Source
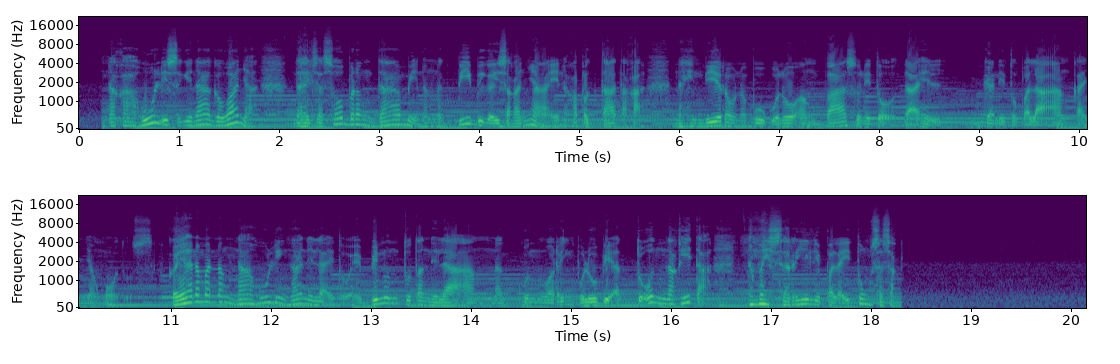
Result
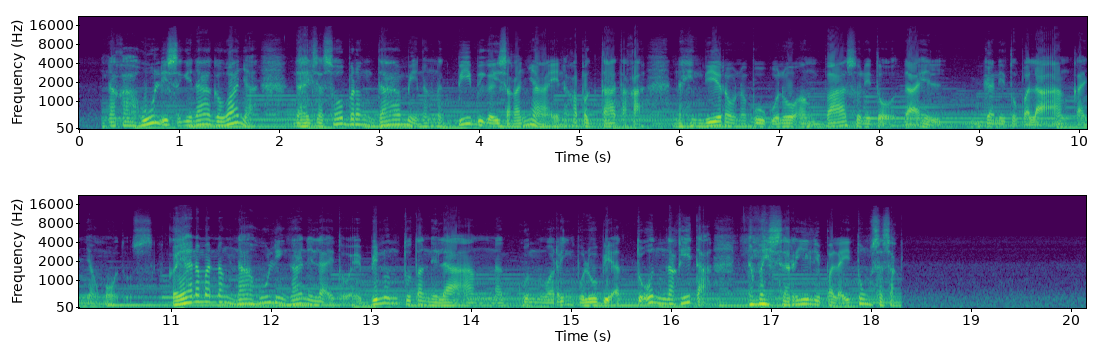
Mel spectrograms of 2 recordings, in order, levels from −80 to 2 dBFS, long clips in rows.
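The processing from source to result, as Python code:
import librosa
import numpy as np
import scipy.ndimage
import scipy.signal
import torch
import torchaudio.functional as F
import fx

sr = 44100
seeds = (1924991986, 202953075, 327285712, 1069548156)

y = fx.low_shelf(x, sr, hz=190.0, db=4.5)
y = F.gain(torch.from_numpy(y), 9.0).numpy()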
